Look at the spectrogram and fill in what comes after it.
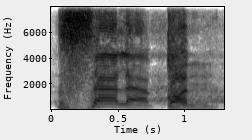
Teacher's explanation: زا کو سیٹی کی آواز میں سختی کے ساتھ ادا کریں گے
